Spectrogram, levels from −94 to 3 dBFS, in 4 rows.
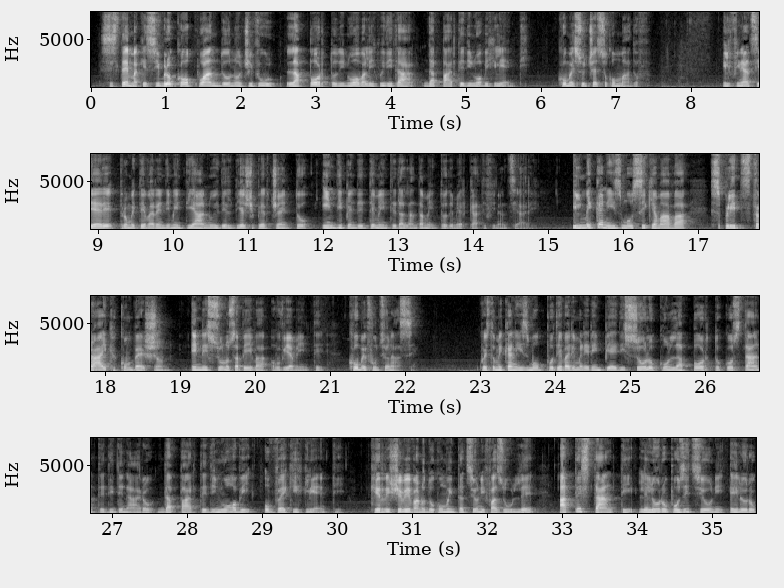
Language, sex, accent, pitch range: Italian, male, native, 95-135 Hz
